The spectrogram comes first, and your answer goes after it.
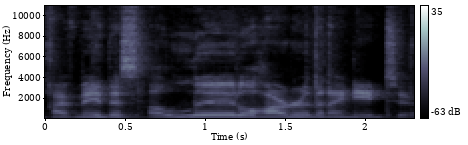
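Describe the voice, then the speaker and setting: While creating art on a live stream, a young man chats away casually, teasing himself and narrating his thoughts as he works. He speaks at a medium pitch, animated and fairly quick.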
